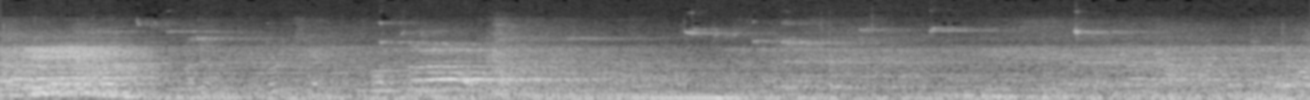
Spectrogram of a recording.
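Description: Game sound of a youth basketball game on a hardwood gym court: the ball bouncing, short high sneaker squeaks, and players' shouts that are loudest in the first second and again about two seconds in, all with the hall's echo.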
